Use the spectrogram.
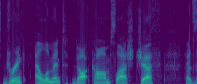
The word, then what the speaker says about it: LMNT: the fine folk over a element that's spelled l m NT and they make a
